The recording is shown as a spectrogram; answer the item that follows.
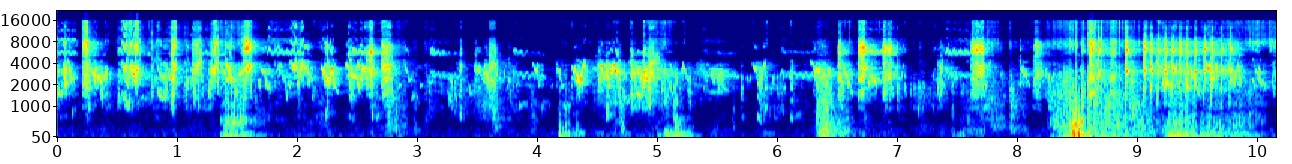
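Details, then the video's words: Several budgies chirping over ten seconds, a steady tangle of warbled chatter and short squeaky notes, with occasional low knocks and a louder burst near the end. "Budgie chirping sound|Budgies chirping sounds|Budgie bird sound|Budgies Sounds"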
